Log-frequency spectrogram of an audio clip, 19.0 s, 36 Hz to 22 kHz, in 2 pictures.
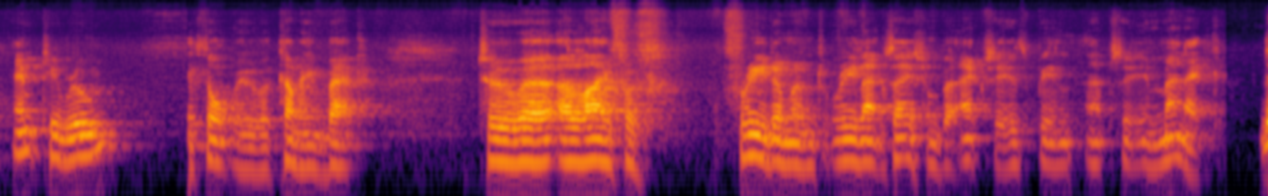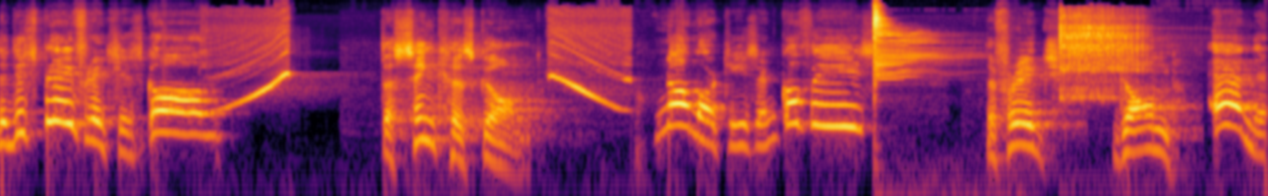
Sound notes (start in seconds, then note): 11.0 swanee whistle; 13.6 swanee whistle; 16.1 twang; 17.5 vibra slap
